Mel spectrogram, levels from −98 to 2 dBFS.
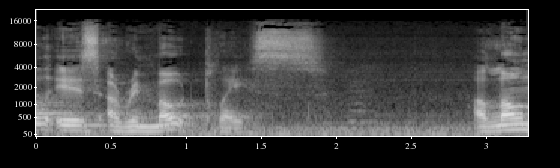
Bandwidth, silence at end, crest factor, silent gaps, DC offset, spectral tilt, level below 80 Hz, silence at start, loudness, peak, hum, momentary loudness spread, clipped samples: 16.5 kHz; 0 s; 20 dB; none; under 0.1%; -4 dB/octave; -44 dBFS; 0 s; -23 LUFS; -4 dBFS; none; 23 LU; under 0.1%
